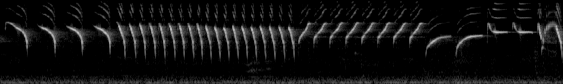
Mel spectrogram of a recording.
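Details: Gloster canary singing loudly: spaced falling whistles speed up into a fast, even trill of descending sweeps, followed by slower rising notes and a short steady whistle at the end.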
